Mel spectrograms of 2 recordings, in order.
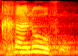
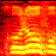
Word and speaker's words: خلوف: خلوف فم الصائم ينطقها بعض الناس بفتح الخاء في قولهم خلوف، وأكثر أهل العلم على تخطئة ذلك وأنه لا يصح، وإن ذهب بعض أهل اللغة إلى الجواز، جواز الفتح والضم، إلا أن أكثر أهل العلم، بل إن الإمام النووي رحمه الله شدد في هذه المسألة وأنها تنطق بالضم، فيقال خلوف فم الصائم.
